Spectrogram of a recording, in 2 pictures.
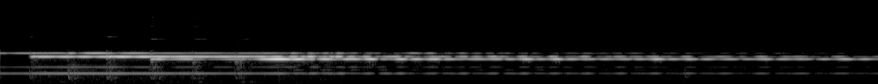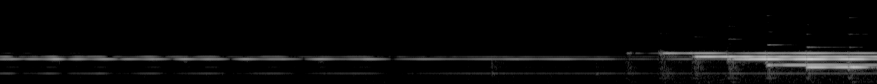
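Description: Svaram nine-bar swinging chime (flow chime): a few of its metal bars are struck with a soft mallet near the start, and their clear notes ring on together with a pulsing waver as the bars swing, fading slowly. Fresh bars are struck about a second before the end.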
